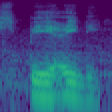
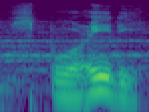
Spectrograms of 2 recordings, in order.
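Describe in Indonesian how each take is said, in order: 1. Vokal pertama terdengar seperti 'i'. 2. Vokal pertama terdengar seperti 'u'. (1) "itu mesti dibaca spi ya" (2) "bukan uh, spu"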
